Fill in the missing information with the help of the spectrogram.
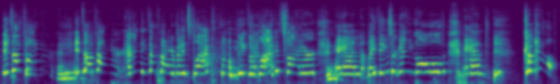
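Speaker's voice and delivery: high frantic yelling; shouting over fire alarm. Acted.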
